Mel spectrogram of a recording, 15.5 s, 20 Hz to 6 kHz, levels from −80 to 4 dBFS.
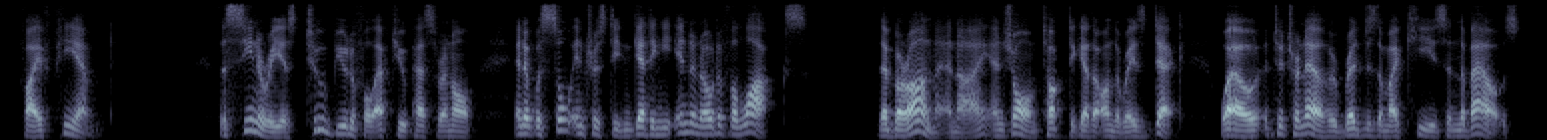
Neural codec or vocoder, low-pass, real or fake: codec, 16 kHz, 0.2 kbps, FocalCodec; 5.4 kHz; fake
